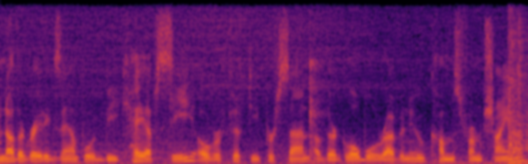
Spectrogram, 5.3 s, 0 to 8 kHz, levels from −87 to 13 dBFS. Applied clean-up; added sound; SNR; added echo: none; Sliding door / Train; 14 dB; none.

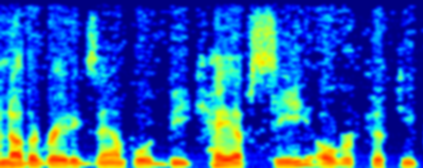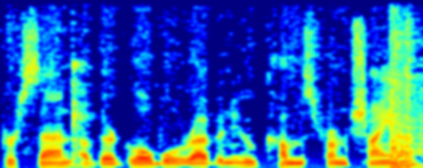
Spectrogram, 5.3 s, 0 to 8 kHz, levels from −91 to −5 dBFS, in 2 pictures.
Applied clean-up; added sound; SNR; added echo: classical method spectral subtraction.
